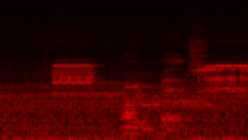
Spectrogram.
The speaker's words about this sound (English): This is dial-up. How us people used to connect to the goddamn internet.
